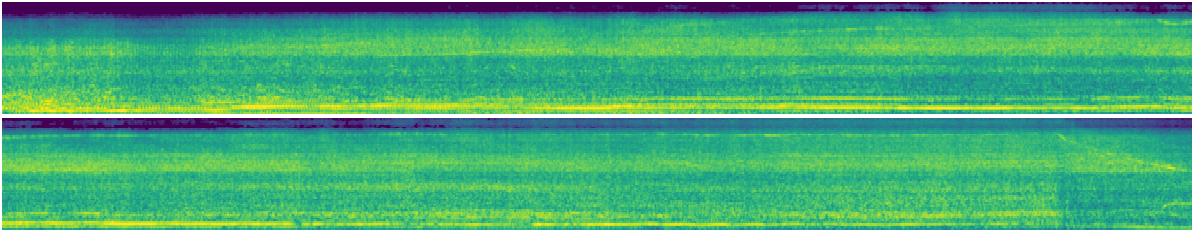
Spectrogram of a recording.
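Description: Pro Stock pulling tractor's diesel engine at full power, pulling the sled. The revs climb about two seconds in and hold high with small rises and dips, with a thin high whine over them from about halfway. Near the end the engine comes off the throttle and the pitch falls.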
